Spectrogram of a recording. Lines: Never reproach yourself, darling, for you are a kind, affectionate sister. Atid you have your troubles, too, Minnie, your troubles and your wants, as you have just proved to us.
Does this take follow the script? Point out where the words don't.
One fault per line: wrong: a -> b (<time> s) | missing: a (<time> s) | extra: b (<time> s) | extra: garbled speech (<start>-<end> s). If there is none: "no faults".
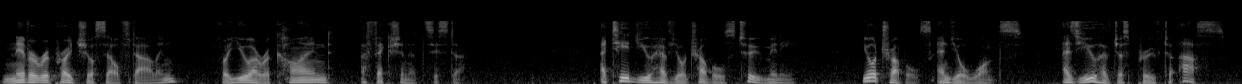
no faults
